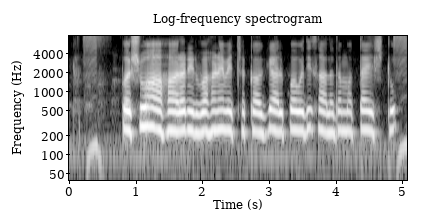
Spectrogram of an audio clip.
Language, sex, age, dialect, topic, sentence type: Kannada, female, 18-24, Mysore Kannada, agriculture, question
